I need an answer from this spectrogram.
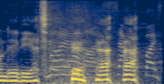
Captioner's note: laughter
